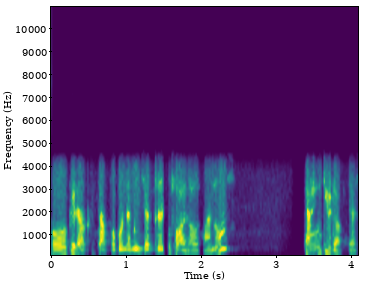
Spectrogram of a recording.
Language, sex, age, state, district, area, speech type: Telugu, female, 30-45, Andhra Pradesh, Krishna, urban, conversation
